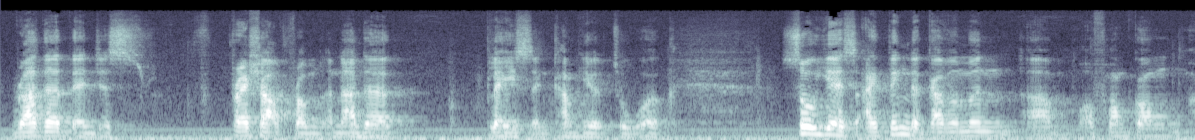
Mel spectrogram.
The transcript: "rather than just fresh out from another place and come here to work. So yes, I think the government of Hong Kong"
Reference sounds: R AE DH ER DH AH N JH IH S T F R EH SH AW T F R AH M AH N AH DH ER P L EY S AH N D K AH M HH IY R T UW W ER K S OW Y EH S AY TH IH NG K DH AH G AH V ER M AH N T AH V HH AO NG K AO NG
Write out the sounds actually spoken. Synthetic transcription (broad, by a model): R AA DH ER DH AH N JH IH S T F R EH SH AW T F R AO M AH N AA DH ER P L EY S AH N K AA M HH IY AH T UW W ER K S OW Y EH S AY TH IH NG K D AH G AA V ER M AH N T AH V HH AO NG K AO NG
